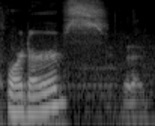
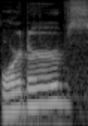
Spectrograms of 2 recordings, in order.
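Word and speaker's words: hors d'oeuvres: It's ordurves. orves. Orderves. You don't pronounce the hus.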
